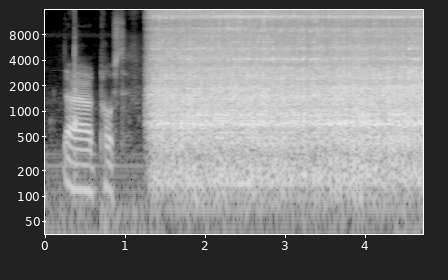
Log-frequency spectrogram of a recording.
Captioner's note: drilling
